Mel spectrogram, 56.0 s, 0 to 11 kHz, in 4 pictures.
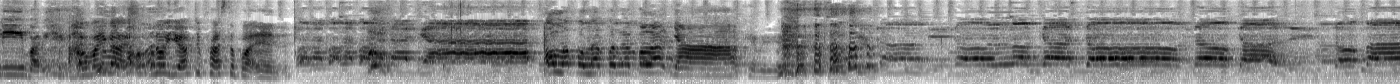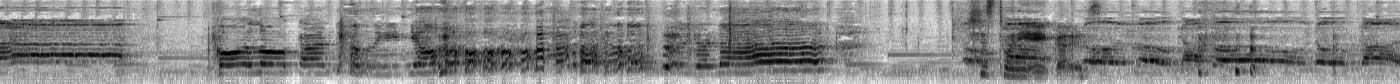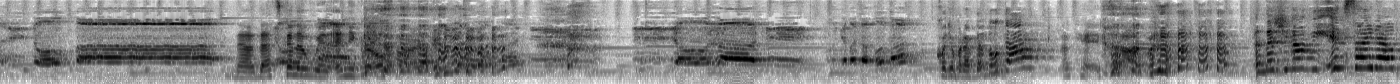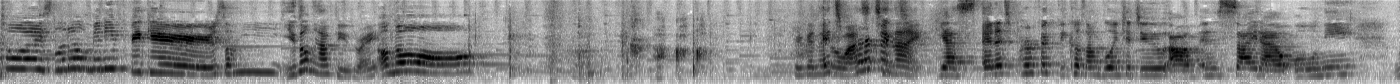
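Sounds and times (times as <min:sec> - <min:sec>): toy electronic singing over music: 0:03.0 - 0:06.7, 0:08.3 - 0:15.7, 0:23.6 - 0:30.4, 0:32.6 - 0:37.4.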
